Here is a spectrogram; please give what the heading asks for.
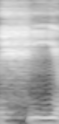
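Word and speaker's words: sidhe: The sea, the shei, it's pronounced the shei are like the high elves.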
